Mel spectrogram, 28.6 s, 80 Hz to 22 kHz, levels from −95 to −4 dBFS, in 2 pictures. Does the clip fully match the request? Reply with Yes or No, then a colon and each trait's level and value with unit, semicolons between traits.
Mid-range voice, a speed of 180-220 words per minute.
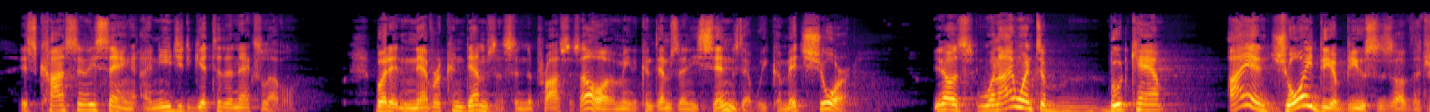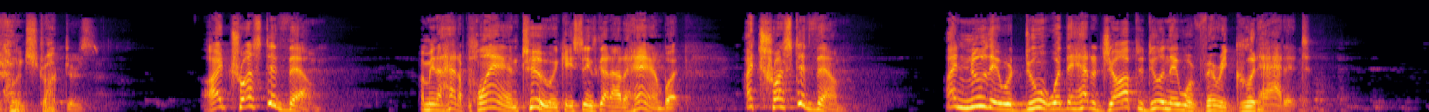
Yes: medium, 180 Hz; average, 185 wpm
